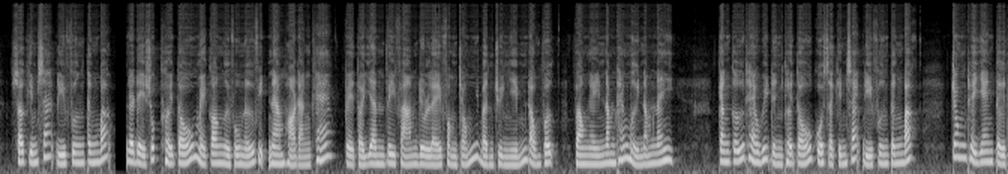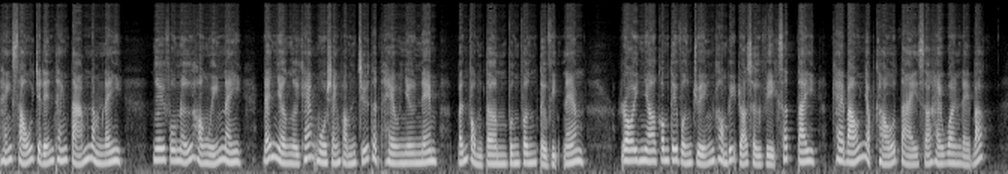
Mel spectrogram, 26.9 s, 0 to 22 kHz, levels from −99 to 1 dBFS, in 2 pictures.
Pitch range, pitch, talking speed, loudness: 170-225 Hz, 185 Hz, 265 wpm, -24 LUFS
